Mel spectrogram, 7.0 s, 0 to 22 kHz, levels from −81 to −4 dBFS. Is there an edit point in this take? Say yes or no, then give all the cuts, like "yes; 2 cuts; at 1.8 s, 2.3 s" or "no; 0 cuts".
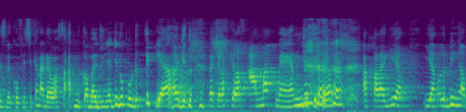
no; 0 cuts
